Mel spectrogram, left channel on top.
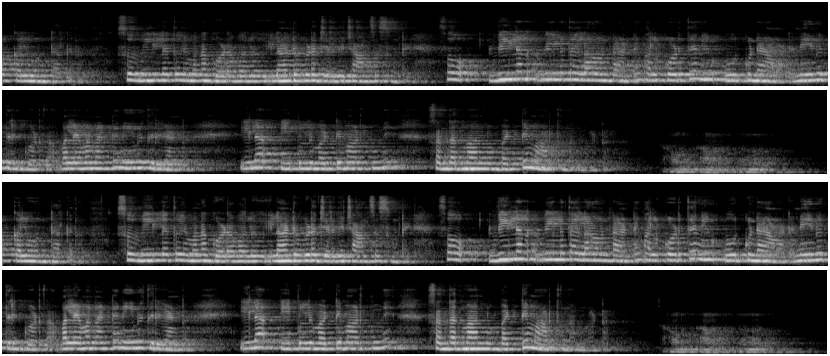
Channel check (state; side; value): normal; both; correlation 0.55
